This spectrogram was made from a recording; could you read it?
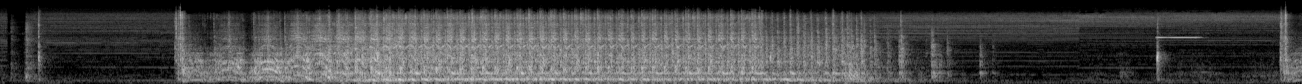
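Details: Ford New Holland LX865 skid steer, 65 hp turbocharged three-cylinder diesel, contaminated fuel: seven seconds of even cranking at about three compression beats a second that never catches, after filter work; injection pump damaged, sent for rebuild.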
